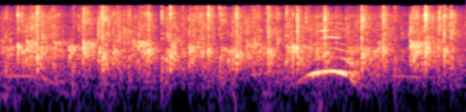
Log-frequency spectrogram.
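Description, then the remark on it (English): A crowd claps steadily in a dense, continuous wash of applause as guests Chloe Dykstra, Tony Hinchcliffe, Steve Agee and Justin Roiland slowly enter through a curtain, with a brief whistle-like tone rising and falling partway through. “You're really making the audience clap a lot with your slow entrance.”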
